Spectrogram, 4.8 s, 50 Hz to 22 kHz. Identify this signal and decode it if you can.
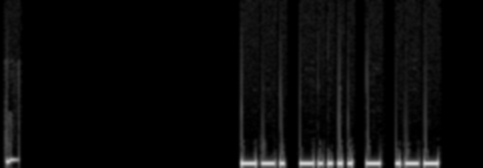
Morse code, heard as a keyed tone, about 25 wpm, 700 Hz. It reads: G6TW
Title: DXCC-100 Call Signs - 4 Characters - 25wpm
